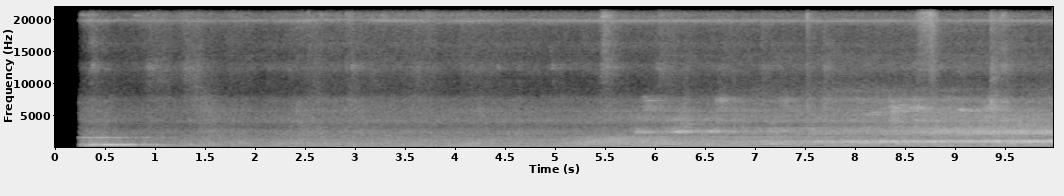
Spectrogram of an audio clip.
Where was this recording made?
in a subway station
